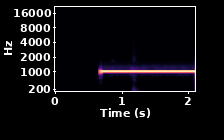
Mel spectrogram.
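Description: Pure sine-wave test tone from a software test oscillator, starting abruptly about two-thirds of a second in and holding one steady pitch at a constant level.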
